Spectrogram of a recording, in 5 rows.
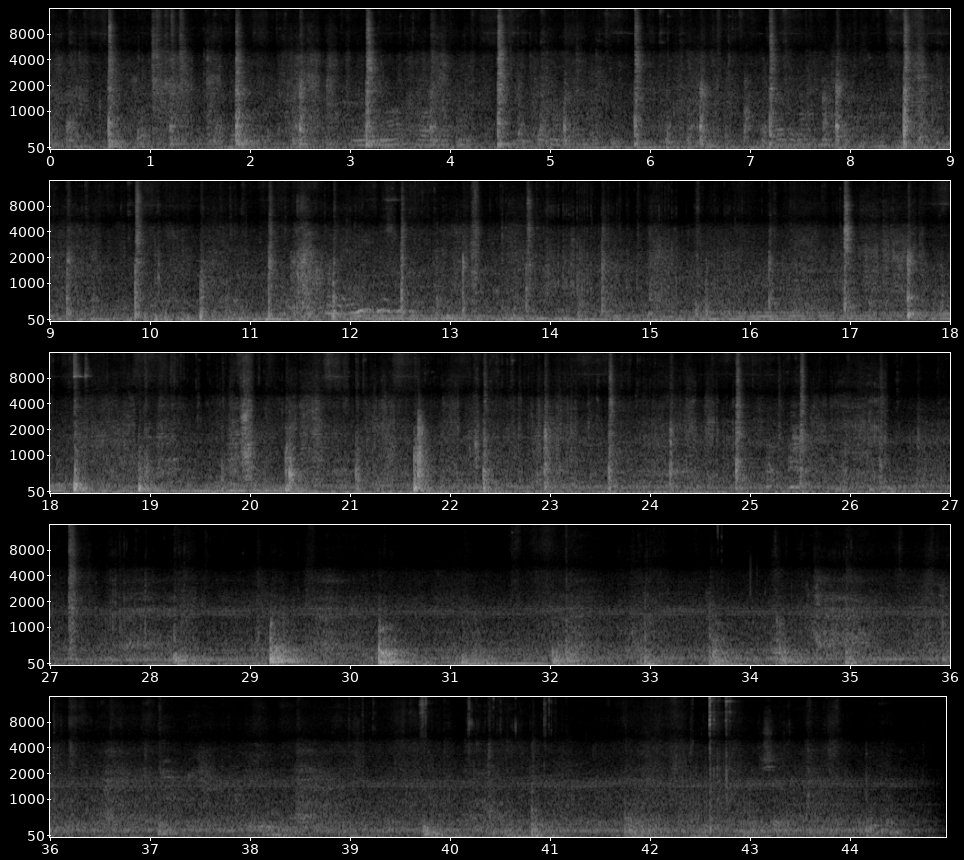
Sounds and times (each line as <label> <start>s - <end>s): squeaking leather jacket 13.0s - 15.9s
